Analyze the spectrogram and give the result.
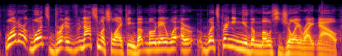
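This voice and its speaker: A man's voice: fairly high pitch, big pitch swings, moderate pace. A man in his fifties hosting a talk show, asking questions with enthusiasm, frequent restarts and playful teasing. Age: 50s. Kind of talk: casual chat.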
